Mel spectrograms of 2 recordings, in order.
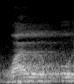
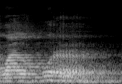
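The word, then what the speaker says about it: والقرآن: Walquur. Jadi bukan walur bukan qur. Getarannya lebih dari dua. Qur r. Bukan, tapi walqu walqur.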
